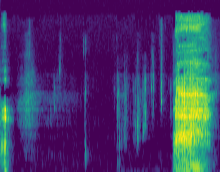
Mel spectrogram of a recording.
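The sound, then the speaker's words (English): Someone takes a sip of water: a soft thump, quiet wet mouth clicks and swallowing noises, then a loud, breathy exhale-like rush at the end. “I'm already going to have to take a drink of water.”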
